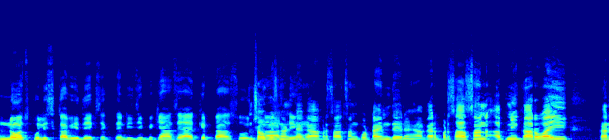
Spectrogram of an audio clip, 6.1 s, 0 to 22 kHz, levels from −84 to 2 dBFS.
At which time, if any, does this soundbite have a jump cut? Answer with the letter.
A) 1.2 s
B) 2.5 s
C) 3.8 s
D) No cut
B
